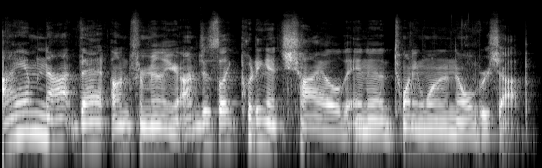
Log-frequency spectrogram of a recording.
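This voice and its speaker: A man's medium-pitched voice with lively intonation, at a moderate pace and with hardly any pauses. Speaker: podcast co-host. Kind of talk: casual chat. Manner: loud.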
